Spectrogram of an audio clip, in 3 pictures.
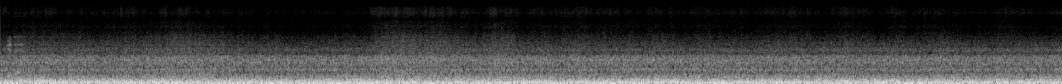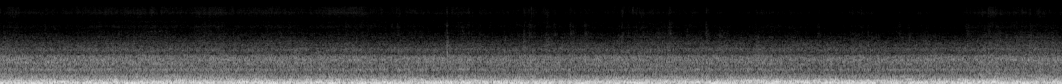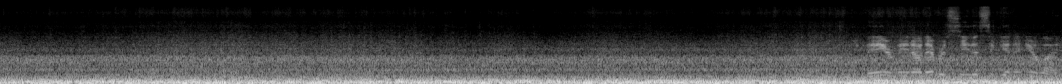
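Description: Steady low rumble of a car driving, heard from inside the cabin: tyre noise on rough asphalt mixed with the engine, holding even throughout.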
